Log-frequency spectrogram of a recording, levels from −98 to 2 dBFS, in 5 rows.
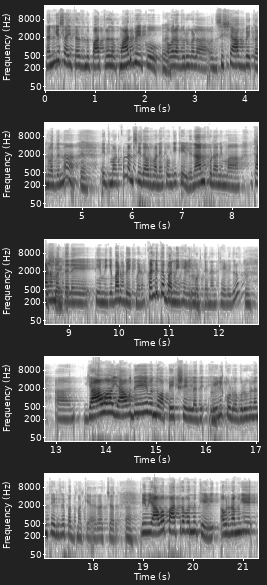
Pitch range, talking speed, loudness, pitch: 200-250 Hz, 130 wpm, -20 LUFS, 225 Hz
